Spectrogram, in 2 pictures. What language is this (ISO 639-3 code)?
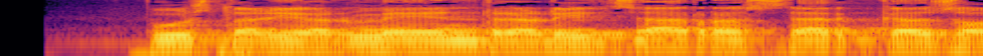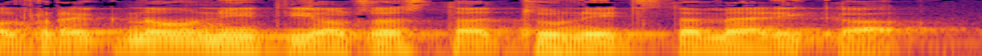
cat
